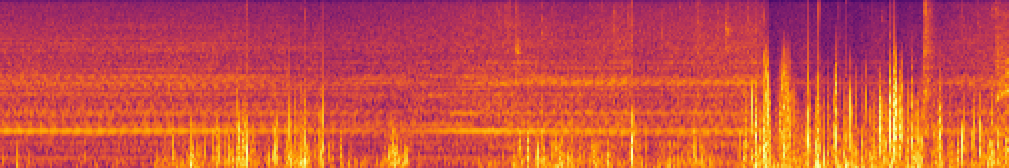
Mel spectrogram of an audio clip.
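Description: Dust-storm wind buffeting the microphone in irregular gusts, which come stronger and closer together from about three-quarters of the way in, over a steady faint hum.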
